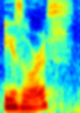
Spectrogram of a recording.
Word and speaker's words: Azores: Azores.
